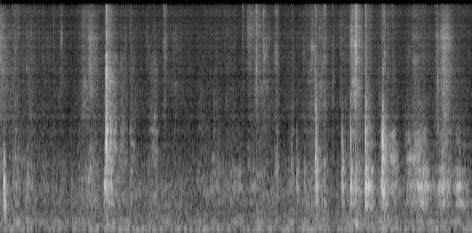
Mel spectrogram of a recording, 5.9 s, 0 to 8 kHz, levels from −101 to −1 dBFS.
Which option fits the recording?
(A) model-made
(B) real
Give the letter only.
A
